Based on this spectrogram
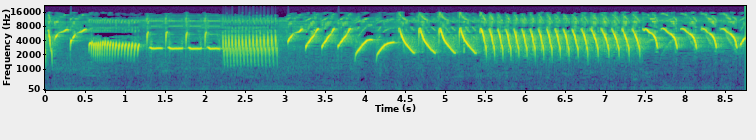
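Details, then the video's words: Canary song used as a lure to get other canaries singing quickly and prolifically: buzzy held tones, steady piping notes, a dense rolling trill, then rapid rising and falling whistled sweeps repeated several times a second, loud and clear. "PANCINGAN KENARI BIAR CEPAT GACOR"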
